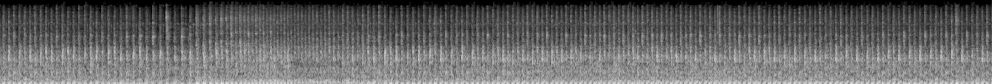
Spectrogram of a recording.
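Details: Caterpillar D2 (#5J1113) diesel at slow low idle on first start after full pony motor and diesel rebuilds, 30 psi oil pressure: steady even low beat, no misses or knocks, apparently firing on all four cylinders, running smooth.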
